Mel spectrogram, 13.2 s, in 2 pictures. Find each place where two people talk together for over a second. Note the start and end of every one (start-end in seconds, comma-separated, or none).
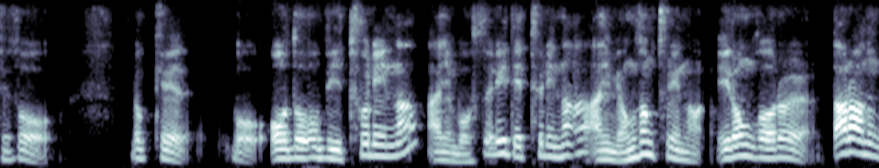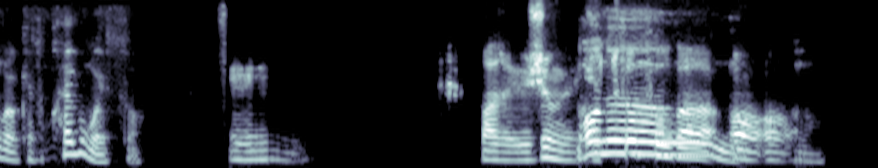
10.9-12.6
